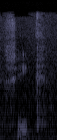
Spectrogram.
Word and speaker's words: Sheik: named after a Sheikh the Sheikh how we pronounce it chic um a midianite he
